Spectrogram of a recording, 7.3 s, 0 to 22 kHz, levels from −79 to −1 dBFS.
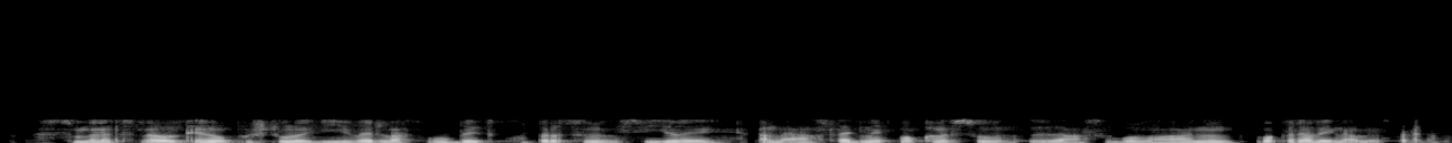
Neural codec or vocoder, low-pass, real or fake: codec, 16 kHz in and 24 kHz out, 1.1 kbps, FireRedTTS-2 codec; 3.6 kHz; fake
